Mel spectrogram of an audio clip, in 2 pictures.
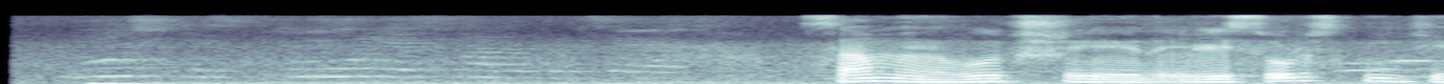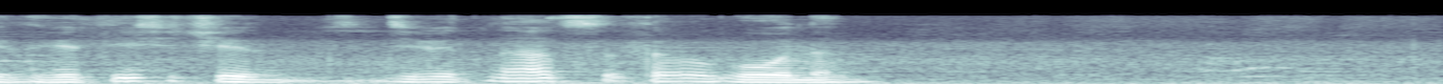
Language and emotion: Russian, neutral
